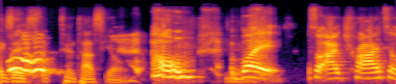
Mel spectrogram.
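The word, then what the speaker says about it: XXXTentacion: He also put me on to XX Extension, and I probably said his name, pronounced his name. Yeah, XX Tentacion.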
